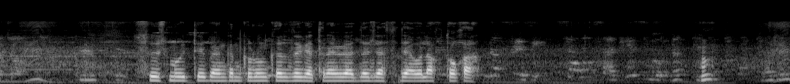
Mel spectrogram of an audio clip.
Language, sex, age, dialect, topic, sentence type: Marathi, female, 18-24, Standard Marathi, banking, question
